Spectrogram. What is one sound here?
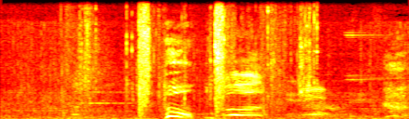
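Heavy blows thud during a scuffle.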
